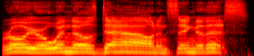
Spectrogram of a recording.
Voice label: VOICE COMICAL; Funny Sound; Radio Voice; Blastwave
